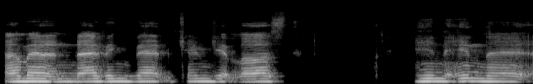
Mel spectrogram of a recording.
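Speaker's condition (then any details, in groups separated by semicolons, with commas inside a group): Friedreich's ataxia; diagnosed in high school, progressive, now adult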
